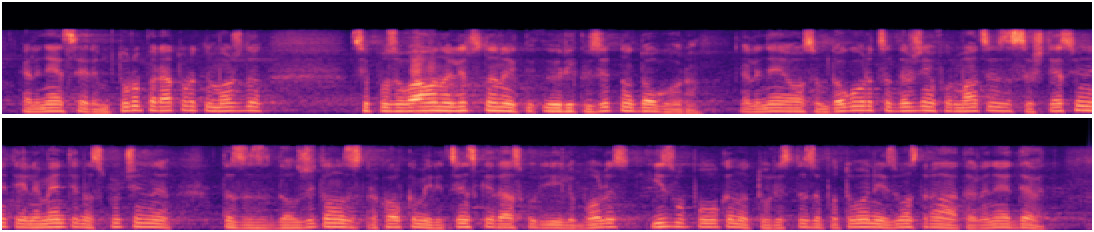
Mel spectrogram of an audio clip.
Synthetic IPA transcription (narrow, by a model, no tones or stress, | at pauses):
ɐlinɛːsɛd̪ɛmt̪uɾopɛɾat̪oɾət̪nɛmɔʒɛd̪ɐ | sɛpozovavɐnɐlipsə̥t̪ənɾɛkvizit̪nɐd̪ɔɡovoɾə̰ | ɐlinɛːɔsɛmd̪ɔɡovoɾət̪sɐd̪ɤɾʒəinfoɾmat̪sijəzɐsɐʃt̪ɛst̪vɛnit̪ɛːlɛmɛnt̪inɐsklʲut͡ʃɛnɛ | t̪əzɐzɐd̪ɐlˠʒit̪ɛlˠnɐzɐst̪ɾɐxɔfkəmɛd̪it̪sinskʲiɾasxod̪iːlibɔlɛst̪izlˠopulˠʊkənɐt̪ʊɾist̪əzɐpɐt̪uvɐnɛizvənst̪ɾɐnat̪əɐlinɛːd̪ɛvɛt̪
